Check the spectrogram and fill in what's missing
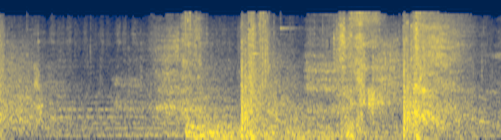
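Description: Gunfire in Resident Evil Village comes as loud, close, rapid bursts and booms layered over a rumbling game soundscape, with sharp impacts near the middle and the end.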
